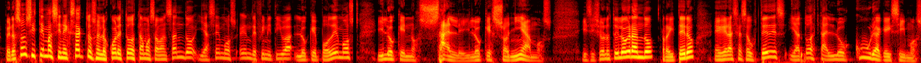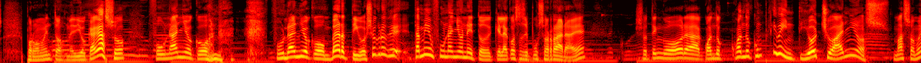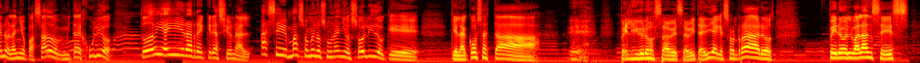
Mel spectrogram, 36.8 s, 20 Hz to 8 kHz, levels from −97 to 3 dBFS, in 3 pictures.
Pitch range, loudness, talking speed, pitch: 135-210 Hz, -31 LUFS, 195 wpm, 165 Hz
